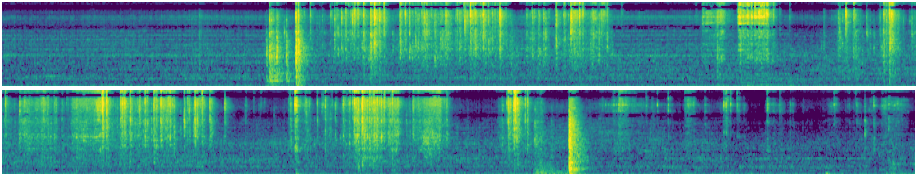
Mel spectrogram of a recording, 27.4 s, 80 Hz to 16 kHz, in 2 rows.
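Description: Kitchen handling sounds: dry spaghetti clicking, rattling and rustling as it goes into a steel pot of hot water, then kitchen tongs working it in the pot. There is one loud knock about 22 seconds in, over a steady low hum.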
